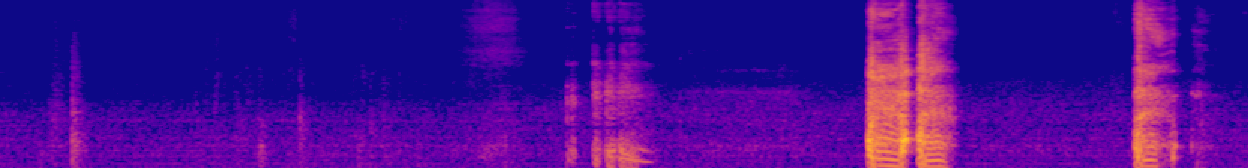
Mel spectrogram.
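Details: A few short explosive bursts in a quiet room from a female, the loudest a harsh double burst; barky-sounding sneezes, possibly mixed with coughing, then a nose blow near the end.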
